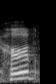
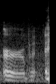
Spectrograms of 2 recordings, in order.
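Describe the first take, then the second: First: "herb" with the H pronounced; sounded H. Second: "herb" with no H, like "urb"; silent H. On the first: Host asking a picky viewer, "herb" with sounded H. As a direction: start "herb" on an audible H. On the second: Host giving a picky viewer the alternative, "herb" with silent H. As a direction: drop the H and start "herb" on the vowel. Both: Shown as a demonstration. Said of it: "How do you pronounce it?".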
